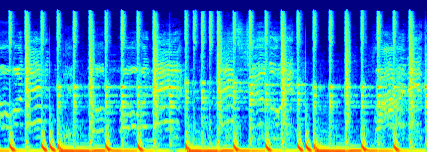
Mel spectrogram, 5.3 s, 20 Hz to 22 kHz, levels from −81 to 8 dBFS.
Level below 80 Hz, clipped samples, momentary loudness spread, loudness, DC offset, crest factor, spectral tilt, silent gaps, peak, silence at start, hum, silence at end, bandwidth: -18 dBFS; under 0.1%; 2 LU; -15 LUFS; under 0.1%; 12 dB; -4 dB/octave; none; 0 dBFS; 0 s; none; 0 s; 17 kHz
